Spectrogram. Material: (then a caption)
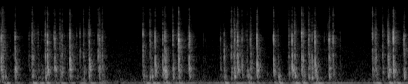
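Plastic. Fingertips type on a full-size ROYCHE Disney Mickey Mouse retro membrane keyboard with a hollow pink plastic case and round black plastic keycaps. About 21 short, bright plastic clacks come in quick bursts with two brief pauses, each dying away almost at once.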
